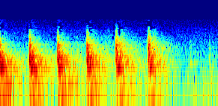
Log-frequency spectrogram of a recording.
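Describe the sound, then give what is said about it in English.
Five firm knocks on a door in a steady, evenly spaced rhythm, fairly loud, with no voices. “Leopold, knock on the door.”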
